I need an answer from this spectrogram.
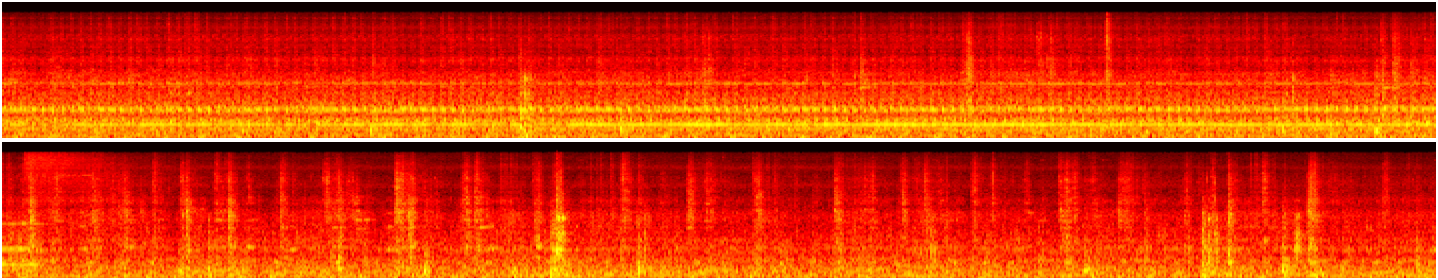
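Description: A narrow-gauge steam train running on its track, the wheels clicking and knocking over rail joints. For the first half a steady hum of several pitches sounds over it, then cuts off suddenly about halfway through.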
